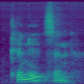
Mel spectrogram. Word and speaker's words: Knudsen: Oh yeah, it's pronounced Knudsen. I got it right.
